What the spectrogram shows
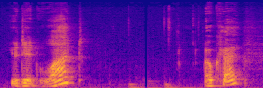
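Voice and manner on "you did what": rising question tune on "what". Showing intonation for reacting to something unbelievable, rising intonation on what. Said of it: "you use a rising intonation".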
